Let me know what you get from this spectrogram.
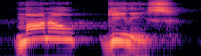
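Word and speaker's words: monogenes (μονογενής): The Greek word used here for this is a word pronounced this way, monogenes. Monogenes, or unique.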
